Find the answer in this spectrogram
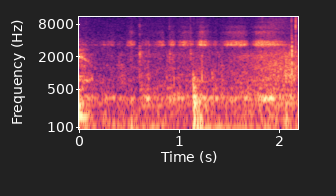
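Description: Faint rubbing of a handheld whiteboard eraser wiping marker writing off a whiteboard.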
